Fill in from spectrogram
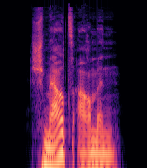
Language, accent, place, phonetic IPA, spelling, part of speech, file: German, Germany, Berlin, [ˈʃmɛʁt͡sˌʔaʁmən], schmerzarmen, adjective, De-schmerzarmen.ogg
- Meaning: inflection of schmerzarm: 1. strong genitive masculine/neuter singular 2. weak/mixed genitive/dative all-gender singular 3. strong/weak/mixed accusative masculine singular 4. strong dative plural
